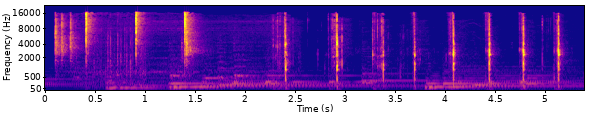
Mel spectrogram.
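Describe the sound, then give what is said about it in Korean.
A knife chops on a cutting board as ingredients are trimmed for a home-cooked meal, making a dozen or so sharp, evenly spaced, clear taps, with a low hum running underneath and no talking. “그리고 재료를 다듬는다.”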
